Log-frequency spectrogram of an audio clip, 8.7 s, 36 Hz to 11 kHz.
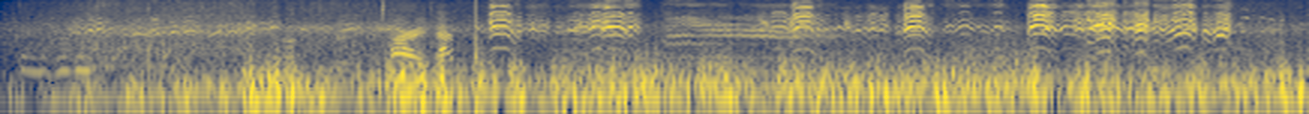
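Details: Brown booby (Sula leucogaster) at Johnston Atoll on 16 June 2001 gives hoarse, arching honks in quick runs, several per second toward the end, over heavy wind rumble and a person's voice.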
